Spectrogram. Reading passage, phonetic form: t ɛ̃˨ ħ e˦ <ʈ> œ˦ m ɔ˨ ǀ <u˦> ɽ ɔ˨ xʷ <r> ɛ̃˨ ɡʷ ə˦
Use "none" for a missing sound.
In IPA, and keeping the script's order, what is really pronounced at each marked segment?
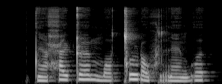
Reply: ʈ, u˦, r

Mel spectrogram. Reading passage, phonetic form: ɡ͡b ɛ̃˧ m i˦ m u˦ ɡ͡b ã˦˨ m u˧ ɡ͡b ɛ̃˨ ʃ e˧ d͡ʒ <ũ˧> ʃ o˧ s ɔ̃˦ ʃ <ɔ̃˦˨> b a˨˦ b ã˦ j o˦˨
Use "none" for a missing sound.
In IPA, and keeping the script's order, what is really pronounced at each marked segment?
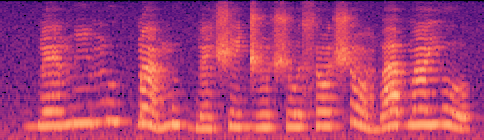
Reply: ũ˧, ɔ̃˦˨

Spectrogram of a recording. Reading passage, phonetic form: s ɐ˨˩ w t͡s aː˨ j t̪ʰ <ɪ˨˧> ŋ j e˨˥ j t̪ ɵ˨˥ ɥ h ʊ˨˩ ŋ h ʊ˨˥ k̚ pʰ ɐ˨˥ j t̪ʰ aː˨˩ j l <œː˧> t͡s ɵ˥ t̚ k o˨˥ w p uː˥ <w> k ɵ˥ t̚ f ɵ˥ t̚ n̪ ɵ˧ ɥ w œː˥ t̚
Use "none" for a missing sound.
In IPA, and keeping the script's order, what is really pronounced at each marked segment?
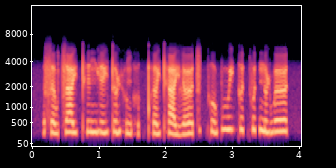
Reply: ɪ˨˧, œː˨˧, j

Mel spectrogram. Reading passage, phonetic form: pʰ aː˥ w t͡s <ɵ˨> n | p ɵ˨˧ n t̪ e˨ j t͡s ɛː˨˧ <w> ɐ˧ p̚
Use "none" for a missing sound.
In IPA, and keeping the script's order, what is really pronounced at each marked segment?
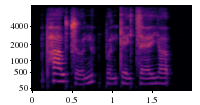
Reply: ɵ˨˥, j

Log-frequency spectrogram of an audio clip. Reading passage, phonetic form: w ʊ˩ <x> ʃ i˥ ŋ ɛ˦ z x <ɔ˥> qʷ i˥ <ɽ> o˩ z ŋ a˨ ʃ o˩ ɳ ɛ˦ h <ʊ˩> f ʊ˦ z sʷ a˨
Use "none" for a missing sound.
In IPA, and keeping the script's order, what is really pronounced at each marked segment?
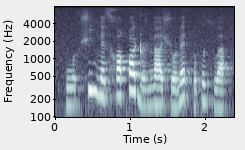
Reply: x, ɔ˦, ɖ, ʊ˩

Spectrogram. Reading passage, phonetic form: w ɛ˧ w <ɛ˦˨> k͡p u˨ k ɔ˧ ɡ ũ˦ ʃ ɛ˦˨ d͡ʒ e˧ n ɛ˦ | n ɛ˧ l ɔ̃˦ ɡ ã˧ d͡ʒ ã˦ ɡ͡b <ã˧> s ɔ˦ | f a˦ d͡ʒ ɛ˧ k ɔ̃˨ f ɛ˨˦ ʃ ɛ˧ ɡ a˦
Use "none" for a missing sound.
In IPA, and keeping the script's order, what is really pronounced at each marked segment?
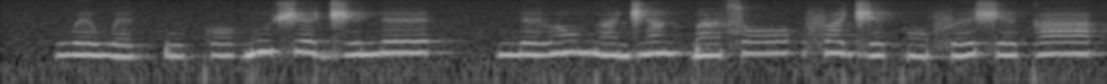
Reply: ɛ˨, ã˧

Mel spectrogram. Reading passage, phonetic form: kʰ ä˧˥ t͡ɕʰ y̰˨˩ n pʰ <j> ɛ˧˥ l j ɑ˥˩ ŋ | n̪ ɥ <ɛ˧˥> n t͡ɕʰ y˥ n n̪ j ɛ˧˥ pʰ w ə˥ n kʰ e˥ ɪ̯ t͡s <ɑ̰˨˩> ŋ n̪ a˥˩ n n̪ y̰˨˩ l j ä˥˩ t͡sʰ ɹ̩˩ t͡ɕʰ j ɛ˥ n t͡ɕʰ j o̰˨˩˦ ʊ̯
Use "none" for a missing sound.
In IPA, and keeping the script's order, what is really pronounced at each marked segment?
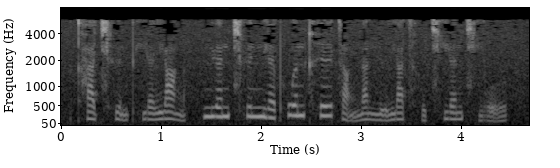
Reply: j, ɛ˥, ɑ̰˨˩

